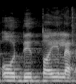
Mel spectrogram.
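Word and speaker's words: eau de toilette: Eau de toilete artinya adalah o toilet bacanya.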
